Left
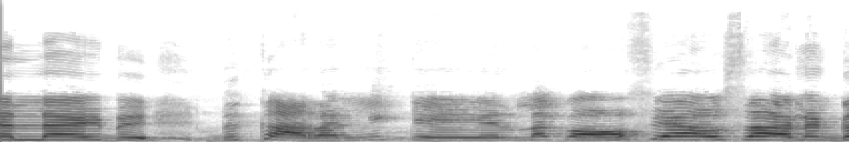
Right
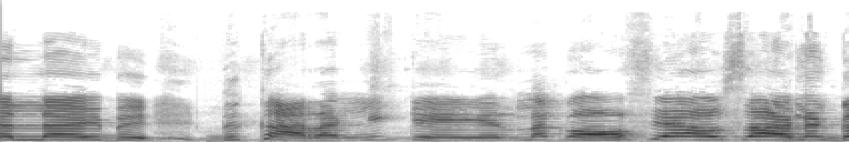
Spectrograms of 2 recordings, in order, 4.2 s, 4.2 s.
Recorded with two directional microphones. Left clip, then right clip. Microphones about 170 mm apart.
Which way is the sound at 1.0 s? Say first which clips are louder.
Left 1 dB; 55° right (ahead or behind).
